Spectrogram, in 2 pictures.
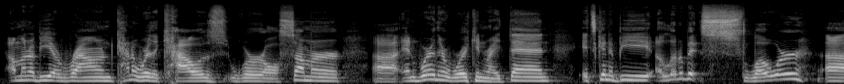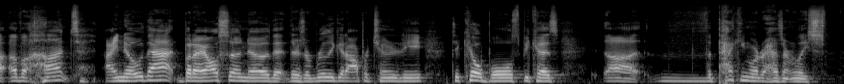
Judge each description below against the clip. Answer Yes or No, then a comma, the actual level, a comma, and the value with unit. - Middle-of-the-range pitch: Yes, medium, 160 Hz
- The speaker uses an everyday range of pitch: Yes, average, 3.0 semitones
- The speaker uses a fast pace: No, average, 190 wpm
